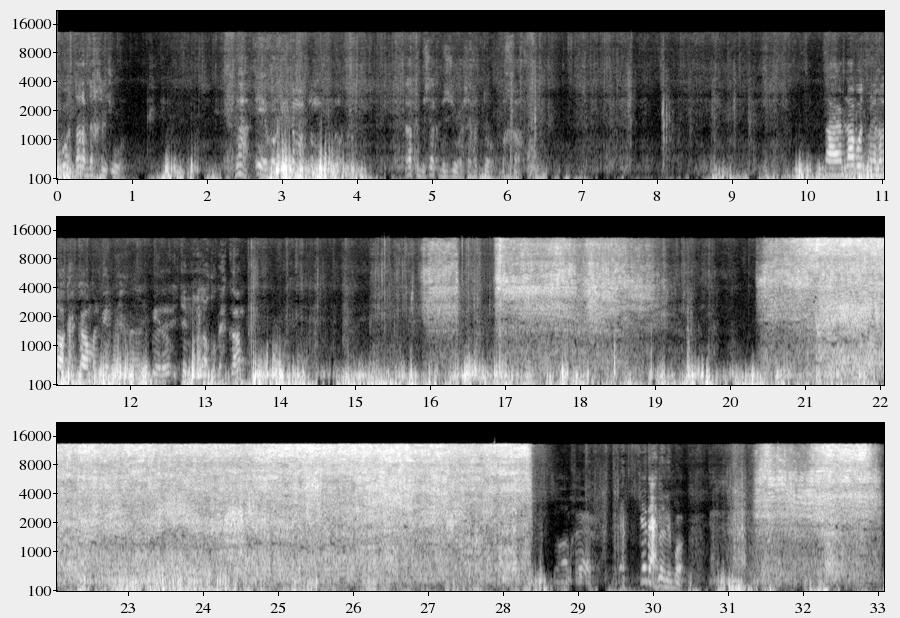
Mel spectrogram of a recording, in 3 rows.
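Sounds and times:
pressurised gas hissing: 15.8s - 19.3s, 20.3s - 28.5s, 31.2s - 33.0s.

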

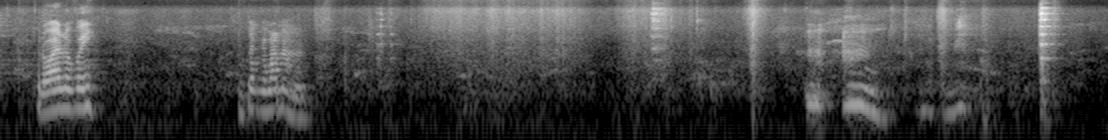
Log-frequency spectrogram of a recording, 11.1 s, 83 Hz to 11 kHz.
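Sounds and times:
metal spoon clinking dish: 10.4s - 10.7s.

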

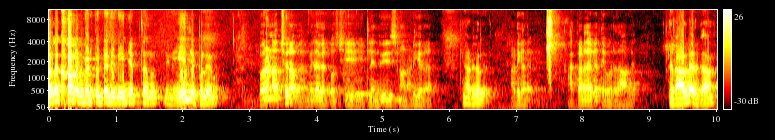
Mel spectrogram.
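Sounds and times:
man speaking: 0.0s - 10.0s
sharp click: 7.4s - 7.8s.

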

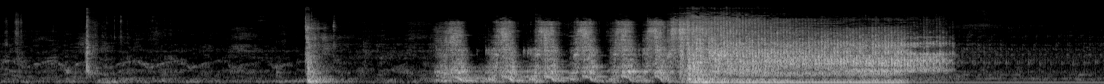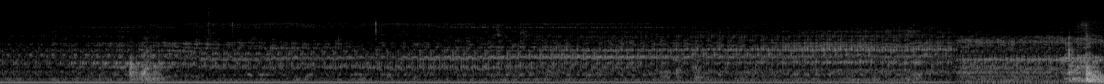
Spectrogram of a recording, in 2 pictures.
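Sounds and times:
diesel engine running: 0.0s - 22.0s
starter motor cranking: 4.3s - 9.6s.

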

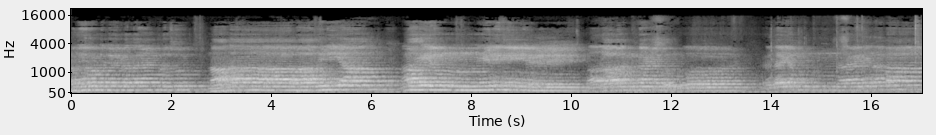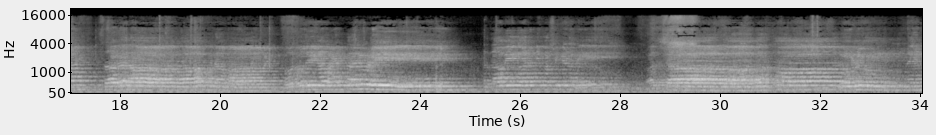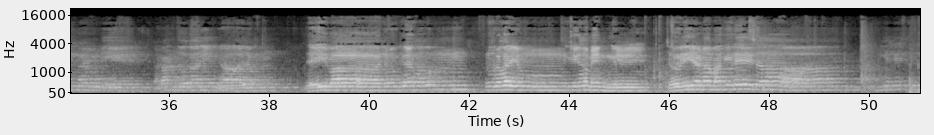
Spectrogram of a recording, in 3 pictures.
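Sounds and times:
person chanting: 0.0s - 51.0s.

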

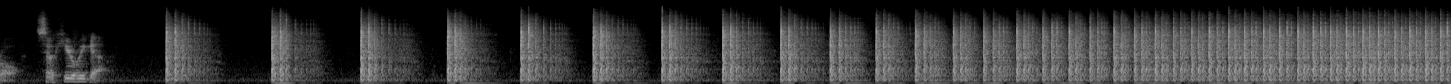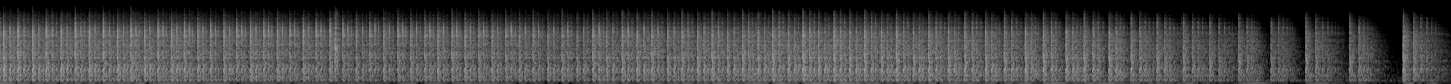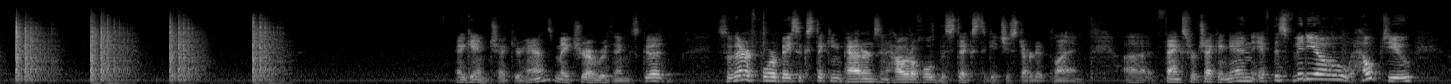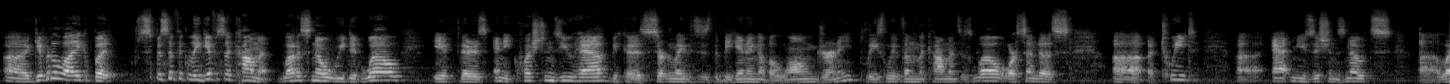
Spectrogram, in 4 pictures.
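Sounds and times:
drumsticks buzz roll on practice pad: 1.6s - 32.0s.

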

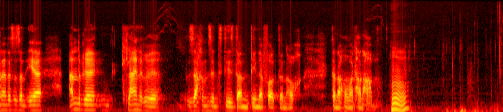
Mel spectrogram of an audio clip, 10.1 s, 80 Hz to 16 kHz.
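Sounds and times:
person murmuring: 7.8s - 8.3s.

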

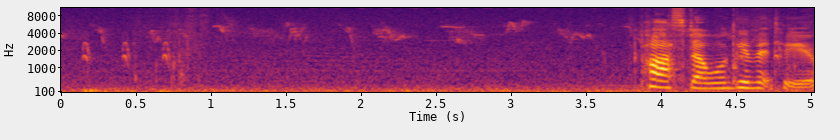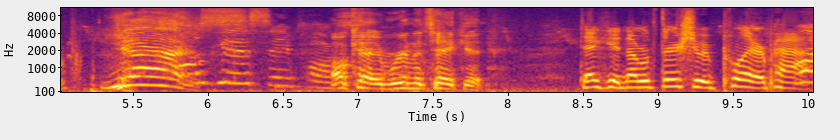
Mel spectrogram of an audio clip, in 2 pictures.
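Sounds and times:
low steady rumble: 0.0s - 9.5s
birds chirping faintly: 0.0s - 10.0s.

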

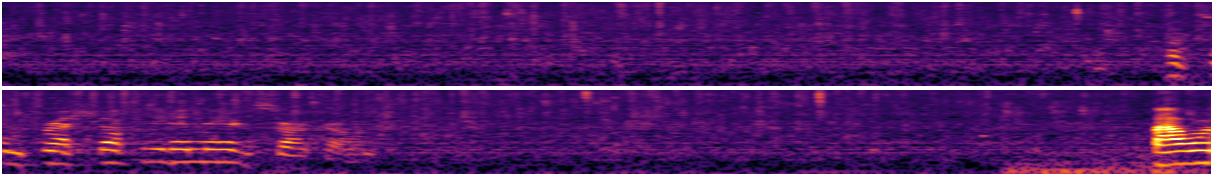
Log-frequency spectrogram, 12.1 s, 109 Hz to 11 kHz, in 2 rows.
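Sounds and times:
water trickling and splashing: 0.0s - 12.0s.

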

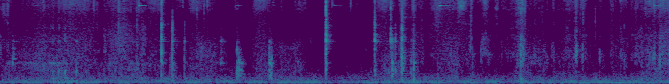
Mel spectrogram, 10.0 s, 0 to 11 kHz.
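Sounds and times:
soft fabric rustling: 0.0s - 4.8s, 5.7s - 10.0s
low steady hum: 0.0s - 10.0s.

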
